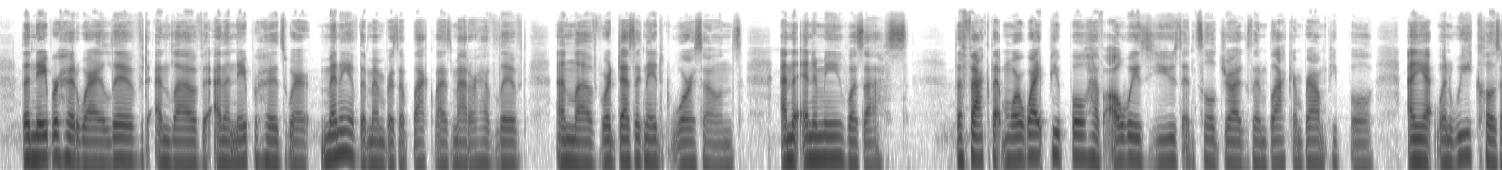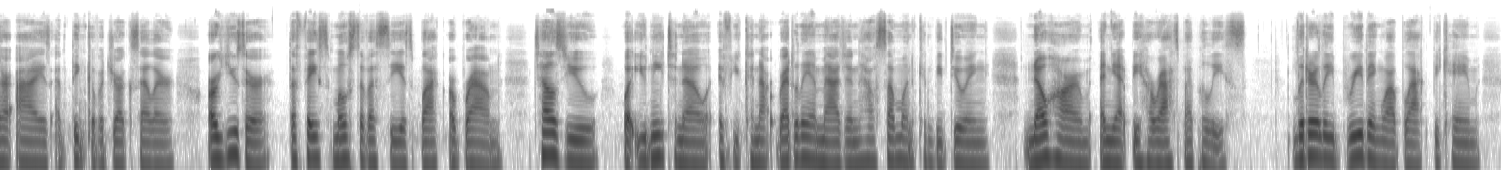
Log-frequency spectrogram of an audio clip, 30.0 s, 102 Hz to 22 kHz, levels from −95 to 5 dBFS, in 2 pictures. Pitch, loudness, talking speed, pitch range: 130 Hz, -30 LUFS, 210 wpm, 125-145 Hz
